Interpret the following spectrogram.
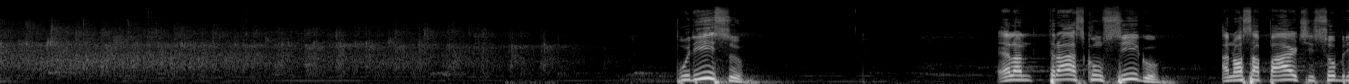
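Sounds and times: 
audience applause: 0.0s - 5.8s
speech: 6.8s - 7.6s, 10.0s - 13.4s.

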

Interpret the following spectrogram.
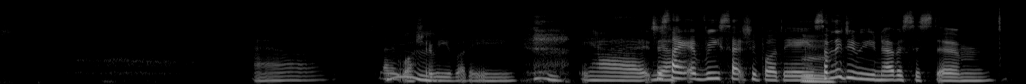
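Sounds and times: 
deep breath in during a relaxation breathing exercise: 0.6s - 2.2s, 5.3s - 5.8s
speech: 4.0s - 10.1s.

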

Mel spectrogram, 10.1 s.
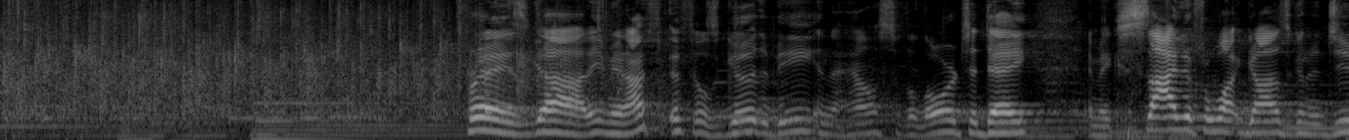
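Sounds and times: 
audience clapping hands: 0.0s - 4.9s
speech: 3.5s - 10.1s.

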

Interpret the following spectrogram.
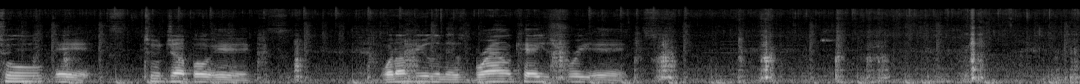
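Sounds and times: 
speech: 0.0s - 3.2s, 3.8s - 6.9s
knife chopping turkey bacon: 1.8s - 10.0s.

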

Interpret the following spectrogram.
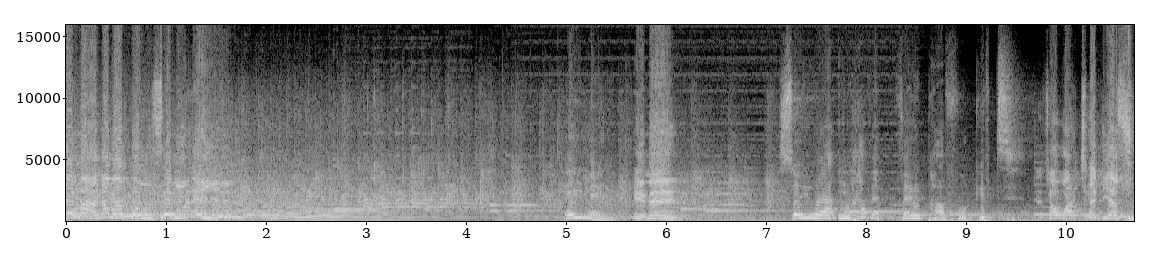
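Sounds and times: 
audience clapping: 0.0s - 7.9s
speech: 0.6s - 2.0s, 5.0s - 6.3s, 7.2s - 10.6s.

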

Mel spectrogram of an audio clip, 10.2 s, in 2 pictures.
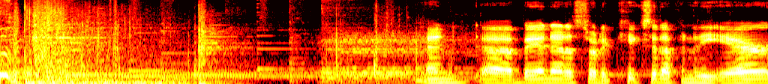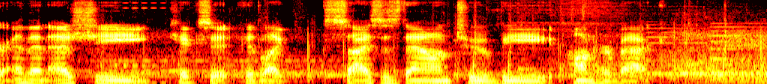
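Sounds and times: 
heavy crashing whacks of a giant axe picked up in Bayonetta: 0.0s - 1.6s
speech: 2.8s - 9.8s.

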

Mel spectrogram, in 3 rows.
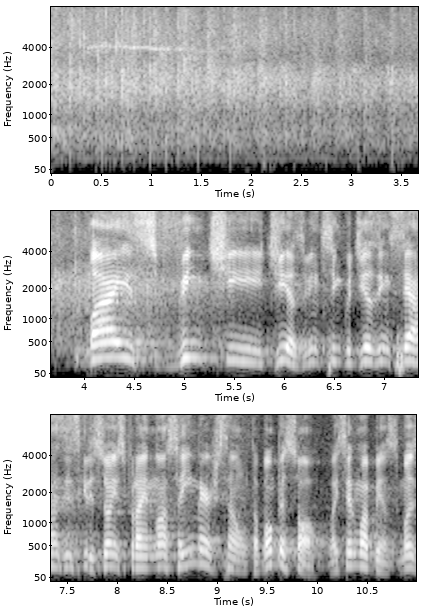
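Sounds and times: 
crowd applauding: 0.0s - 4.5s
speech: 4.0s - 10.9s.

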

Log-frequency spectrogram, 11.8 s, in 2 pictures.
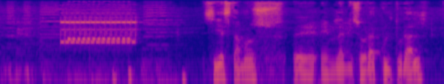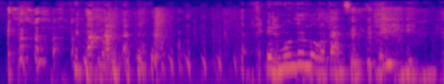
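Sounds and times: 
telephone ringing with an electronic trill: 0.8s - 1.9s
speech: 2.8s - 5.8s, 6.9s - 8.2s, 9.5s - 11.6s
laughter: 6.0s - 9.6s, 10.5s - 11.8s.

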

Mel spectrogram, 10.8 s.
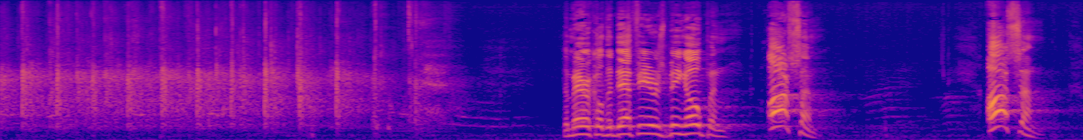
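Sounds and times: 
audience clapping hands: 0.0s - 4.5s
speech: 5.6s - 7.4s, 8.0s - 8.2s, 10.2s - 10.5s.

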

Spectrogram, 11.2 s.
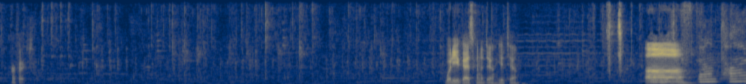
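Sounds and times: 
speech: 0.2s - 0.7s, 6.7s - 7.9s, 9.7s - 11.1s
typing on a computer keyboard: 0.6s - 7.2s.

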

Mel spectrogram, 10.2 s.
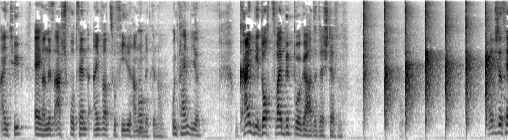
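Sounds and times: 
speech: 0.0s - 7.0s, 9.8s - 10.1s
hand clapping: 7.2s - 10.1s.

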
